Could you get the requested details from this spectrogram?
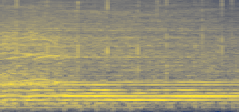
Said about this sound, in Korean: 바라고 원하시는 만큼 우리 주님께 감사와 영광의 박수 올려드립시다.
